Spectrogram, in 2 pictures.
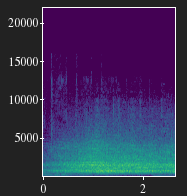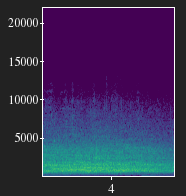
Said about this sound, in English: The crowd erupted, and with word trickling outward, Data Law stock was skyrocketing,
